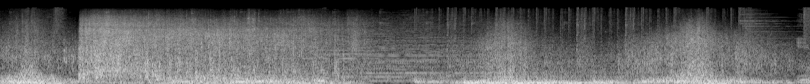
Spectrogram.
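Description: Cinematic fight-scene sound effects over a dramatic background score: a long burst of noise about a second in, then two booming swells near five and seven seconds.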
